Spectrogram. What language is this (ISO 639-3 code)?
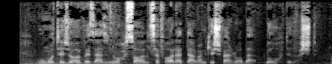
fas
